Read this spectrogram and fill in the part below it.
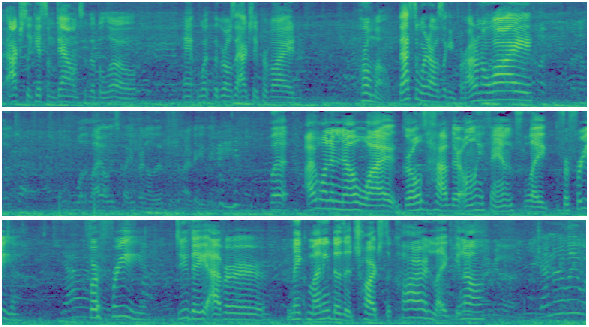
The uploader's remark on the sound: I decided to take my mic and interview people at this magical gathering of people called the Full Moon Festival. This is is festival of all local artist, dis and and anyone who wants to show off their cool shit!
